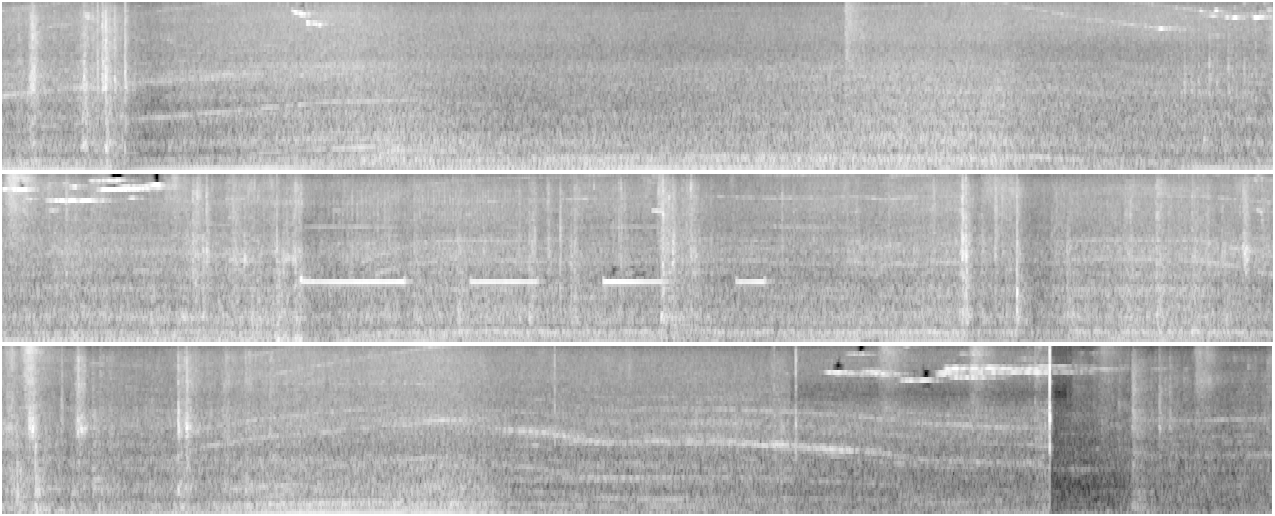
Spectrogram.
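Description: Automated side-loader garbage truck working: the engine rumbles and revs up and down to drive the hydraulic arm as it grabs, lifts and dumps a wheeled cart, with knocks and clanks of cart and arm. Four short beeps sound about halfway through.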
